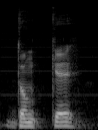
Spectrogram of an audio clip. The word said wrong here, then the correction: Dunkerque: Dunkerque. – Dunkerque.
